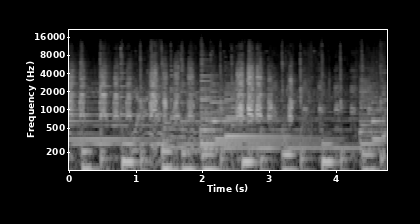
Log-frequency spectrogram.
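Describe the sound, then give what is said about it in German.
A domestic goose, a pet named Money Penny, honks loudly and repeatedly, harsh nasal calls coming close together in a busy, continuous stretch with no one speaking. “Im Hintergrund hörst du jetzt meine Gans, die Money Penny.”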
